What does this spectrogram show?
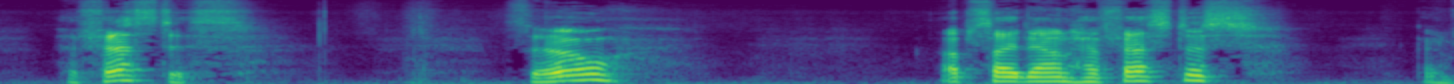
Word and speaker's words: Hephaestus: Well, by the way, I did Google, actually I didn't Google, I DuckDuckGo search, and this is pronounced Hephaestus.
